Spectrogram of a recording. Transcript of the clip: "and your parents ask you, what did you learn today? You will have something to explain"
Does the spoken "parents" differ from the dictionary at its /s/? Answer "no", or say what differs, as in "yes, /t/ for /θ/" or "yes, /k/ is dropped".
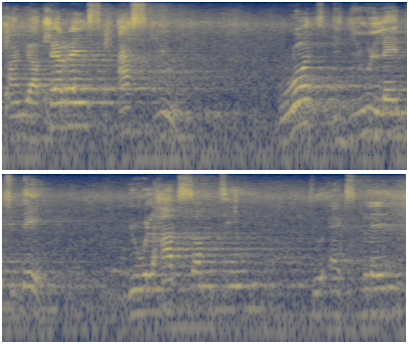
no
